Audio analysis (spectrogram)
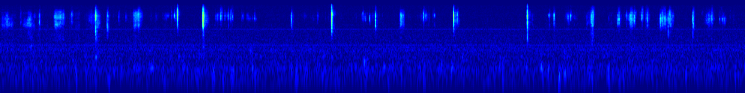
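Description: Medium-length painted fingernails scratch and tap along a single long dried cinnamon stick, a hollow quill of rolled bark held between both hands. The result is a quiet, irregular series of sharp, bright clicks and brief dry scratches, with almost no low end and no ring after each tap.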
